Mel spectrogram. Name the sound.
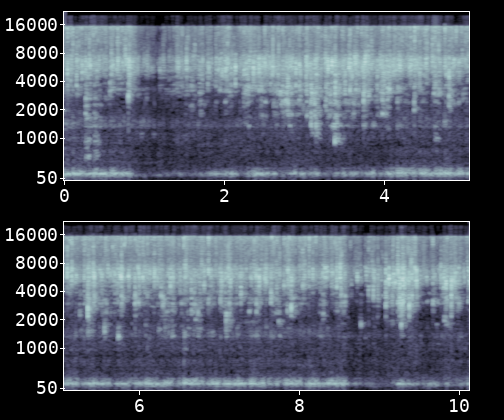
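water dripping as boiled soybeans are squeezed by hand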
